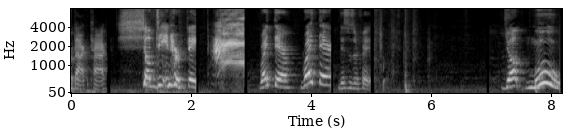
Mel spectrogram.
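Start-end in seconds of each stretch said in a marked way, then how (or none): 0.8-4.3 shouted climax. Acted. Climax of backpack fight. 7.2-8.1 loud command. Retold or imitated. Pushing past the bully.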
